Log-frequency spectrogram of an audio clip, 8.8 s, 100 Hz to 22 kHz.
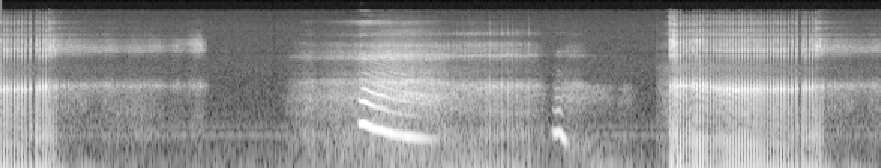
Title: Mimi Sleeping & Snoring Part 6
